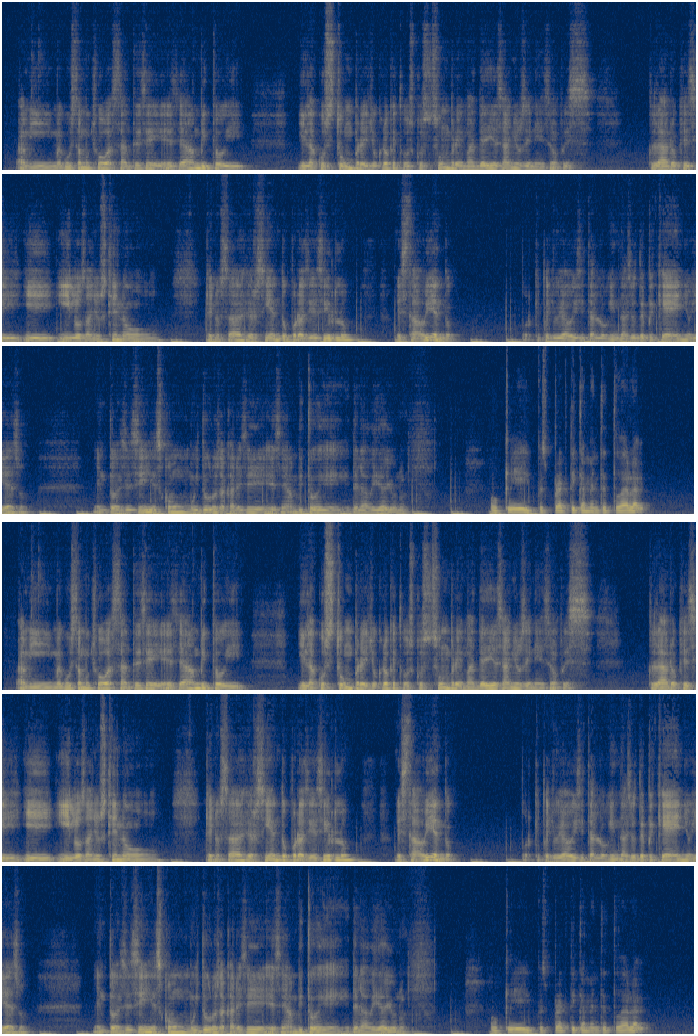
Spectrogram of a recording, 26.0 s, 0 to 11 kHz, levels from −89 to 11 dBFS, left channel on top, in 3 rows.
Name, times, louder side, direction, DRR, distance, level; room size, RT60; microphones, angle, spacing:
voice 1, 0.2-3.0 3.7-7.3 8.1-13.1 13.6-14.3 15.2-17.7 18.5-22.6, right 2 dB, 30° right, 0.6 m, -22 dB
sound 1, 9.3-24.1, left 4 dB, 90° left, 0.4 m, -30 dB
voice 2, 23.5-25.4, left 2 dB, 35° left, 0.5 m, -21 dB
9.0 x 5.2 x 7.4 m
head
